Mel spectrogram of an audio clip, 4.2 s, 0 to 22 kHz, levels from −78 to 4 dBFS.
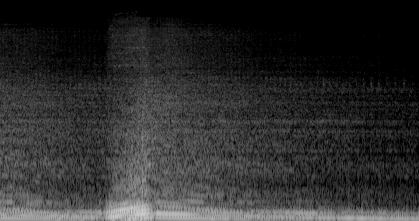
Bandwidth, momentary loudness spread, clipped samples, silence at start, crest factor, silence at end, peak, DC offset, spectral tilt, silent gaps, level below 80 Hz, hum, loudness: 16 kHz; 14 LU; under 0.1%; 0 s; 18 dB; 0 s; -4 dBFS; under 0.1%; -7.5 dB/octave; none; -28 dBFS; none; -24 LUFS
